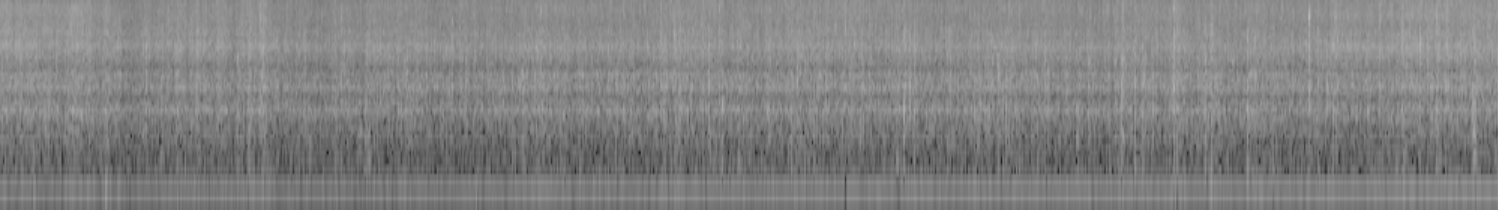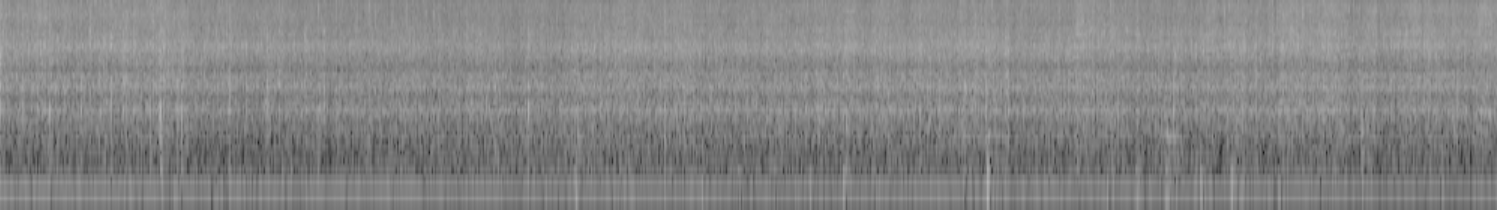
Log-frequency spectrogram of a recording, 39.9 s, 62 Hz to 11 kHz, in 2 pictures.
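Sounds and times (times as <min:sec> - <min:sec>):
chicken sizzling in hot oil: 0:00.0 - 0:39.9.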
